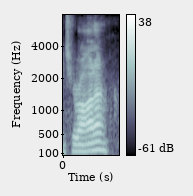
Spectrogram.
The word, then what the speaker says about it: Toronto: The reason it's called that is because A, I am a tour guide, and B, no one in Toronto pronounces the second T, so we all say Toronto.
